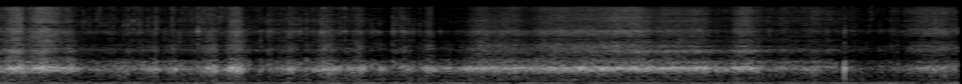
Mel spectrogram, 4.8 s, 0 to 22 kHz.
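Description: A large paint brush is swept along the surface of a long, hollow brown cardboard mailing tube lying on a bedsheet, moving from the middle toward the left end. The soft, scratchy brushing rings with a steady hollow resonance around 790 Hz, swelling and fading with each stroke, and a brief sharp tick sounds near the end.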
